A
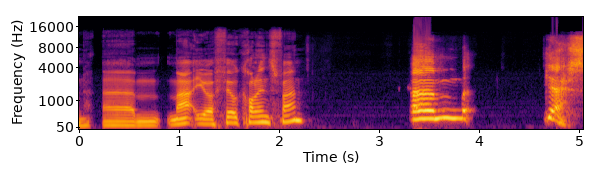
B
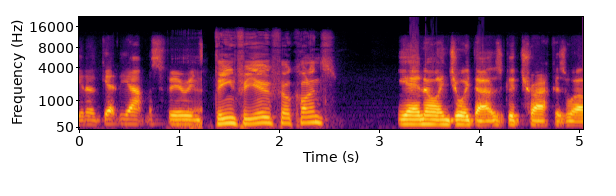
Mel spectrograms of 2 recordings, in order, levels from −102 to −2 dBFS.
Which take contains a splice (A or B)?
B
